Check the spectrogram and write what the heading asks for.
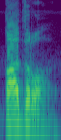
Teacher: را کو ہم کیا کریں گے، موٹا کر کے پڑھیں گے، قاف موٹا پڑھا جائے گا، دال پہ قلقلہ ہوگا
